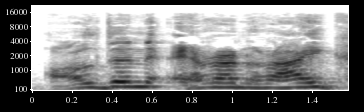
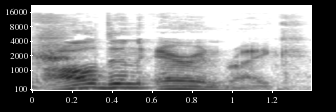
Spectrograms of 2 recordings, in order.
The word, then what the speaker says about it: Alden Ehrenreich: Alden Ehrenreich. – Alden Ehrenreich, which, apologies, Alden, I just...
